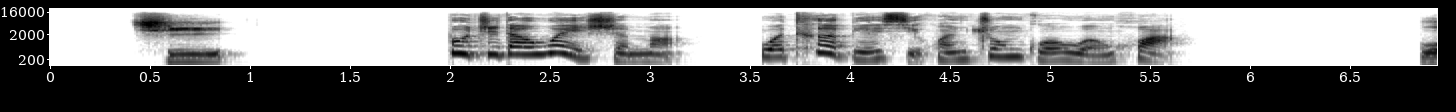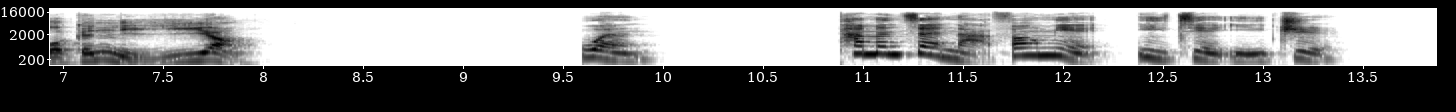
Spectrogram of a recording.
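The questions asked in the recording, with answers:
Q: 问,他们在哪方面意见一致?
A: 都特别喜欢中国文化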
